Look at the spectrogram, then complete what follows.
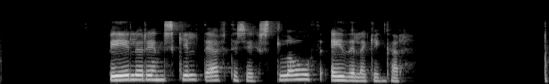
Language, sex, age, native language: Icelandic, female, 30-39, Icelandic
